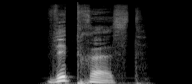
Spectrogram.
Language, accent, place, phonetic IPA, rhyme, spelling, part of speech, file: German, Germany, Berlin, [ˈvɪtʁəst], -ɪtʁəst, wittrest, verb, De-wittrest.ogg
- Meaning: second-person singular subjunctive I of wittern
